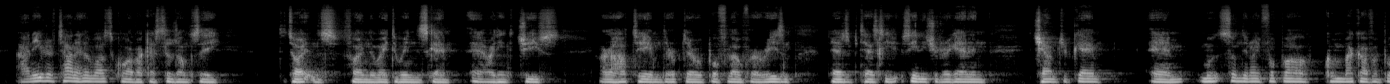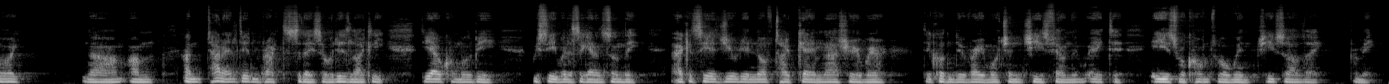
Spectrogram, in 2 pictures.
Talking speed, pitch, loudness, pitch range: 245 wpm, 120 Hz, -26 LUFS, 110-130 Hz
